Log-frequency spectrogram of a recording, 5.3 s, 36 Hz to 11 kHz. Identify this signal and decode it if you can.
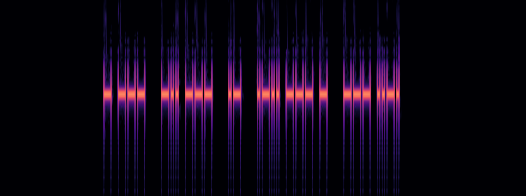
Morse code, heard as a keyed tone, about 50 wpm, 700 Hz. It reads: TO DO A LOT OF
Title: Sets of 5 Words Encore 50wpm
